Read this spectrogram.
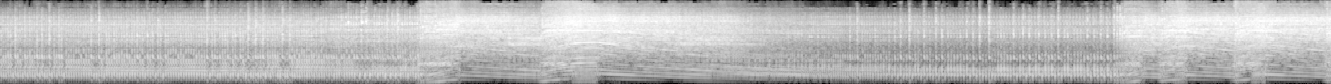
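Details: Homelite Super EZ chainsaw after the carburetor was fixed and the high needle reset from about four turns out to one; screams high steadily, then pitch sweeps down and surges unevenly, running lean. Crankshaft seal air leak suspected, likely flywheel side.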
